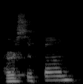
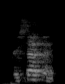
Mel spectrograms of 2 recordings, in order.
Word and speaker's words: Persephone: Is it Persephone? Persephone. Persephone. Persephone. Well, I'm reading my paper. It's spelled Persephone. Sorry. That's how I thought it was until I heard it pronounced.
